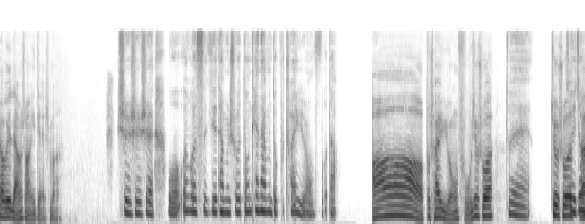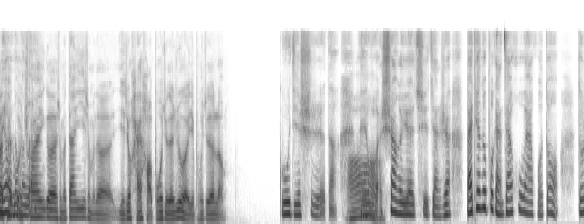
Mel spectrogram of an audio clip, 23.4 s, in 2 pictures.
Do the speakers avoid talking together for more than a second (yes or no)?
no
